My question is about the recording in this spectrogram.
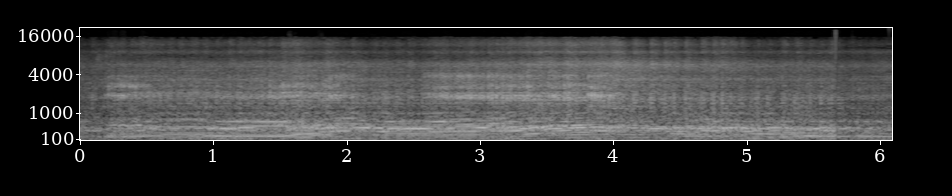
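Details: Tuned 20 hp two-stroke moped, crankcase filled with resin, now with coolant after idling 10 minutes to break in resin: about five revs, note wavers, revs drop faster than normal, labours, then seizes totally; owner suspects main bearings seized.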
